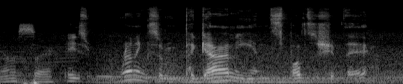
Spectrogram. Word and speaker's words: Pagani: so he's running some Pagani and sponsorship there or is it apparently pronounced pag name but I prefer to go with my original name The Pagani Ben Anthony is just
